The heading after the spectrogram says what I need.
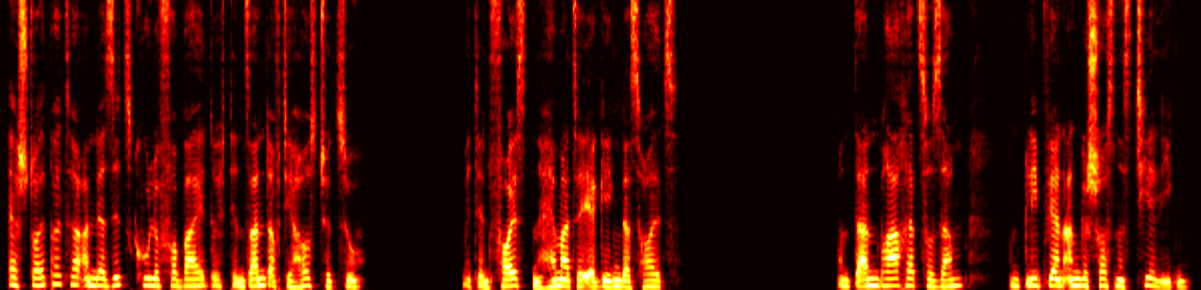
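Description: A young woman narrating a first-person audiobook in a lively, expressive way. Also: fairly low pitch, normal speed, gravelly, no echo, clean studio sound.

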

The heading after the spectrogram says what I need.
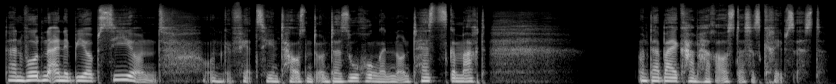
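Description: Woman reading as a buttoned-up grown sister in a storybook, flat and matter-of-fact, low husky voice, dry close sound. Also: normal speed, dry recording. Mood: subdued. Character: adult woman, the narrator's reserved sister. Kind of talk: audiobook reading.

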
